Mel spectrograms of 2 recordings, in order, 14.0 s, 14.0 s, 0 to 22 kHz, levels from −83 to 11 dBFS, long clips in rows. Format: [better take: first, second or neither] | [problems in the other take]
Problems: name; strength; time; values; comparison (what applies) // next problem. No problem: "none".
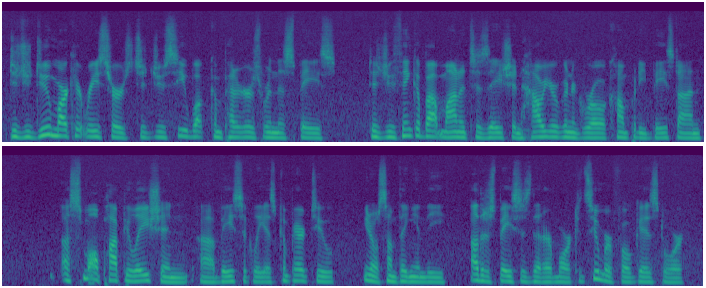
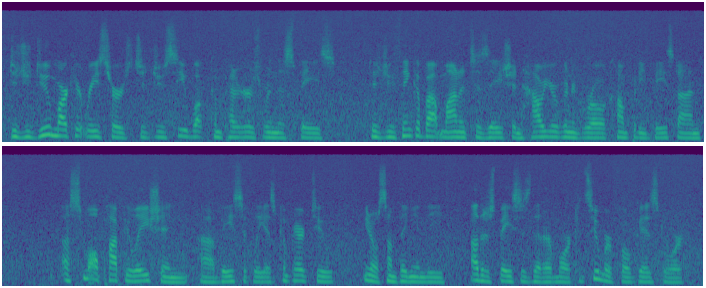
first | hiss; loud; throughout; 8 dB below the speech; faint in the first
